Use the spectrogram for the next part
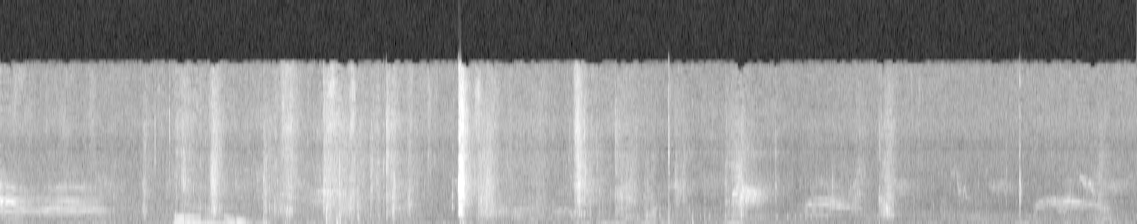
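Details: Kitten meowing: a series of thin, high, wavering mews, some rising then falling, spaced irregularly, while a person talks nearby over light background noise and occasional clicks.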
